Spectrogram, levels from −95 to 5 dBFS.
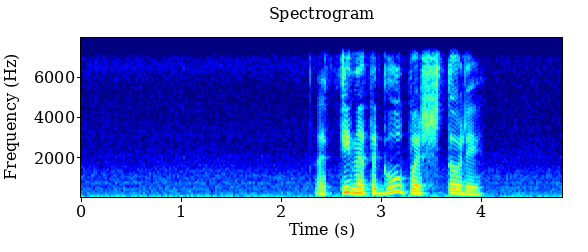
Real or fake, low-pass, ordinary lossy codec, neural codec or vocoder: real; 7.2 kHz; none; none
